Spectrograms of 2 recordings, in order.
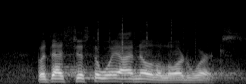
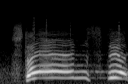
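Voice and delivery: much higher, slow, booming preacher proclamation; grand preacher Moses; 12 semitones higher than usual. Retold or imitated. Moses proclaiming to the frightened Israelites like a preacher. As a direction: ham up a pulpit pronouncement, drawn out. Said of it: "You go back and read that story".

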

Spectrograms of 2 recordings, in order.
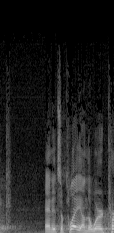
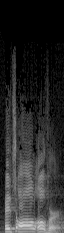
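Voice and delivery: emphatic declaration; 7 semitones higher, 4 dB louder than usual. Acted. Preacher declaring final doom.

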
